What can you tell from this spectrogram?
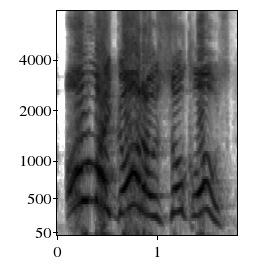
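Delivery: very loud, high outburst; high, explosive exclamation; excited shout. Real, not acted. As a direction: yell in real disbelief at a near miss. Near miss in guessing game.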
